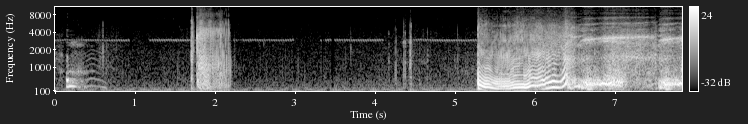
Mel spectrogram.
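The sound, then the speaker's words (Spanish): Farting sounds from a 1981 film dubbed in Spanish: a brief sputtering burst early on, then a long, loud, wavering blast that carries to the end. “Hay que tirarse unos pedos.”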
